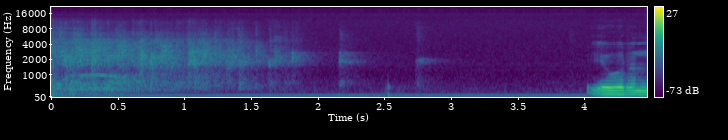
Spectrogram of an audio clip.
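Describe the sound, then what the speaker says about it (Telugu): A church congregation claps during worship, a dense burst of applause that fades away over about two seconds, followed by near silence and then a loud voice coming in at the end. "గట్టిగా కొట్టాలి చప్పట్లో"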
